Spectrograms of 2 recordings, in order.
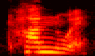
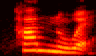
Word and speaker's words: canwyll: So we have a double L in the candle in Welsh, and it's pronounced sh. Yeah, and a lot of people can struggle to say that. That's why Welsh is a bit harder, but we say canwyll.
